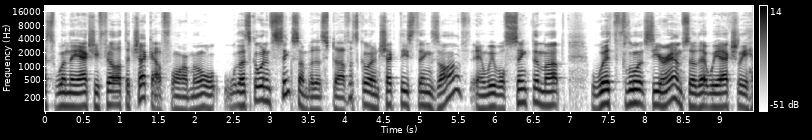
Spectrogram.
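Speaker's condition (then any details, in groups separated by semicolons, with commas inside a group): No condition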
